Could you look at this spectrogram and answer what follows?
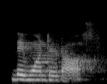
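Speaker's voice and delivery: usual speaking voice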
